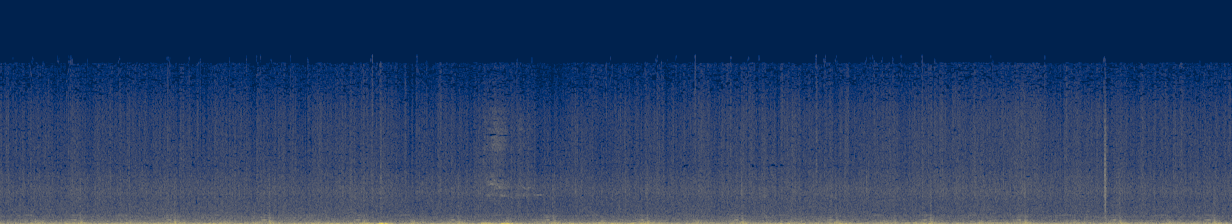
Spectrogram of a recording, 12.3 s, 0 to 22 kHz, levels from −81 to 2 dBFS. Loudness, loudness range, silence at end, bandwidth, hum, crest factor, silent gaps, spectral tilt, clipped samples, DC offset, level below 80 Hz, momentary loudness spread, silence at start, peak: -28 LUFS; 5 LU; 0 s; 16 kHz; none; 22 dB; none; -5.5 dB/octave; under 0.1%; under 0.1%; -26 dBFS; 8 LU; 0 s; -2 dBFS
